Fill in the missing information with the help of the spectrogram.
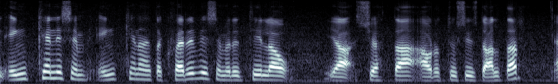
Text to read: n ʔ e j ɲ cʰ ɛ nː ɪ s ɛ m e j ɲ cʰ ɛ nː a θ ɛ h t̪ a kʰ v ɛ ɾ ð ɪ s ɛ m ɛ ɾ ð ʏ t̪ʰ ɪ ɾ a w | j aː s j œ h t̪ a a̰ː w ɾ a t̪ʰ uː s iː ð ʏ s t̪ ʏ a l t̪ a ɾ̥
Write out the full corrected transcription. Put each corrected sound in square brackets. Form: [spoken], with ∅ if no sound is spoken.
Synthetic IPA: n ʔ e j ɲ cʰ ɛ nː ɪ s ɛ m e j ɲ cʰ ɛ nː a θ ɛ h t̪ a kʰ v ɛ ɾ [v] ɪ s ɛ m ɛ ɾ ð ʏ t̪ʰ ɪ [l] a w | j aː s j œ h t̪ a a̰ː w ɾ a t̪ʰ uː s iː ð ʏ s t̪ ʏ a l t̪ a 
